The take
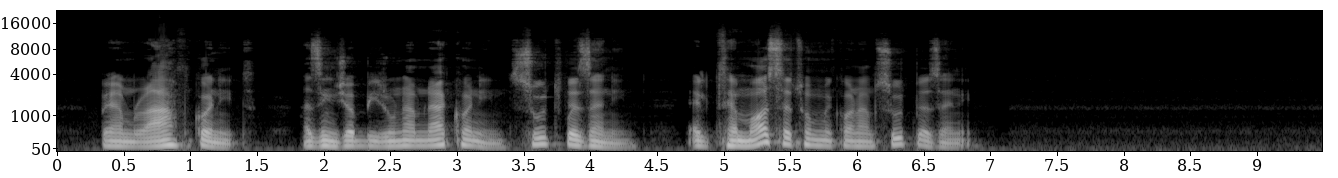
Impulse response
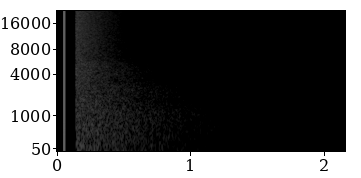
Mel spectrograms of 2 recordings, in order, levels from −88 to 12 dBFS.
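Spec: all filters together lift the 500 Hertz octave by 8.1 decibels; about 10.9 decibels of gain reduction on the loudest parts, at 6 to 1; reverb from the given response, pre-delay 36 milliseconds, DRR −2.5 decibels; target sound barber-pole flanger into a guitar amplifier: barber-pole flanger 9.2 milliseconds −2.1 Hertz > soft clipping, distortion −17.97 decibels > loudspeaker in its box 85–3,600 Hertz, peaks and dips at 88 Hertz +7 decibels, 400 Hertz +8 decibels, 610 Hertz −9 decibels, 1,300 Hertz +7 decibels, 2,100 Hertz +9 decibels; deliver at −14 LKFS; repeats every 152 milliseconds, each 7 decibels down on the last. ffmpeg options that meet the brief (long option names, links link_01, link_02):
-filter_complex "[0:a]equalizer=frequency=500:width_type=o:gain=5.5,acompressor=threshold=-23dB:ratio=6,aecho=1:1:152|304|456|608|760:0.447|0.201|0.0905|0.0407|0.0183,asplit=2[link_01][link_02];[1:a]atrim=start_sample=2205,adelay=36[link_03];[link_02][link_03]afir=irnorm=-1:irlink=0,volume=3dB[link_04];[link_01][link_04]amix=inputs=2:normalize=0,asplit=2[link_05][link_06];[link_06]adelay=9.2,afreqshift=-2.1[link_07];[link_05][link_07]amix=inputs=2:normalize=1,asoftclip=threshold=-17.5dB,highpass=85,equalizer=frequency=88:width_type=q:width=4:gain=7,equalizer=frequency=400:width_type=q:width=4:gain=8,equalizer=frequency=610:width_type=q:width=4:gain=-9,equalizer=frequency=1300:width_type=q:width=4:gain=7,equalizer=frequency=2100:width_type=q:width=4:gain=9,lowpass=frequency=3600:width=0.5412,lowpass=frequency=3600:width=1.3066,volume=12.5dB"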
